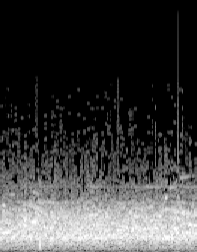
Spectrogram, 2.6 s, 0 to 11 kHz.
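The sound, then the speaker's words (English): A large baseball stadium crowd of probably over 40,000 at the Polo Grounds during a night game fills the air with a steady, dense wash of murmuring voices and chatter, loud and unbroken, with no single voice standing out. “Beautiful crowd tonight in the Polo Grounds. Big crowd, probably over 40,000.”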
